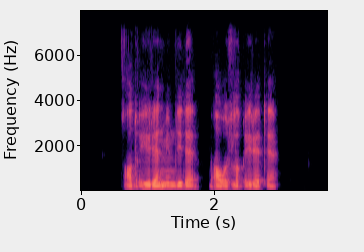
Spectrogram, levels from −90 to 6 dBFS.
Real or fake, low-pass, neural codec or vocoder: real; 7.2 kHz; none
